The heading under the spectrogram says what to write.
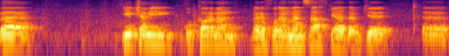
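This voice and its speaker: A man's fairly high-pitched voice at a very slow pace, with long, frequent pauses and fairly even intonation, amid audible room echo and noticeable background noise. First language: Farsi. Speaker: family speaker at a private event. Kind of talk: speech to guests. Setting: event with audience, streamed live. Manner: halting.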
